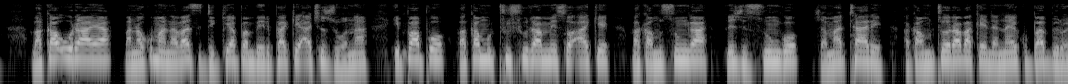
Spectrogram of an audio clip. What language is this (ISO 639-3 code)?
sna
